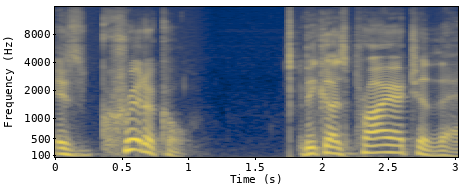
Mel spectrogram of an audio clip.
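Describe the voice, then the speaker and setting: In a very clean recording with a silent background, a man speaks at a moderate pace with an animated tone and very wide pitch swings. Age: 60s. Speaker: history professor. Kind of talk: interview conversation. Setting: podcast recording. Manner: animated, emphatic with many restarts.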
